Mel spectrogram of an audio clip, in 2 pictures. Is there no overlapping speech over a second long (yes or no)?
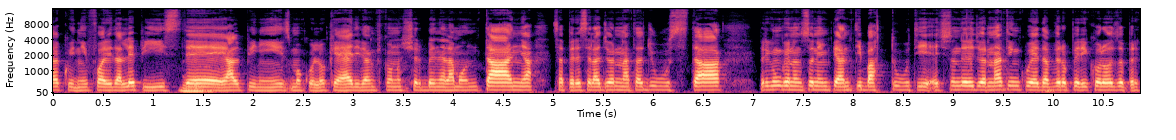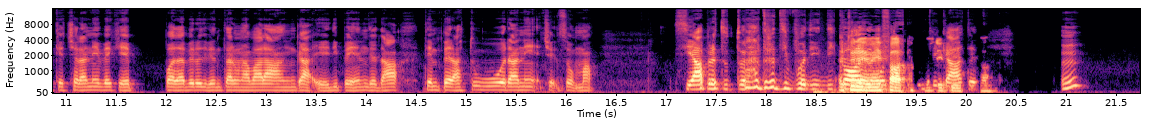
no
